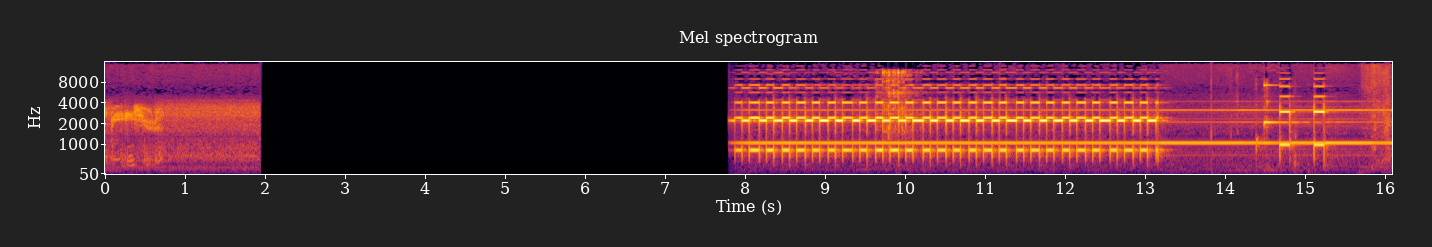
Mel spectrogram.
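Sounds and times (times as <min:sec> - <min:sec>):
rapidly pulsing electronic alarm: 0:07.8 - 0:16.0
steady alarm tone: 0:07.8 - 0:16.0
short beeps: 0:08.2 - 0:16.0.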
